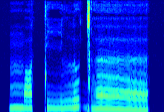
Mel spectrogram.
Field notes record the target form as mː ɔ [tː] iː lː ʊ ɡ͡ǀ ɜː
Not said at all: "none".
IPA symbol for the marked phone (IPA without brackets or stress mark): tː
